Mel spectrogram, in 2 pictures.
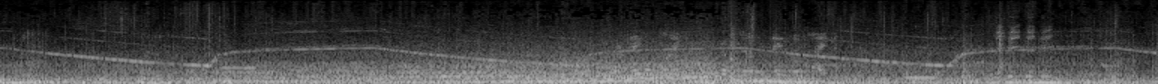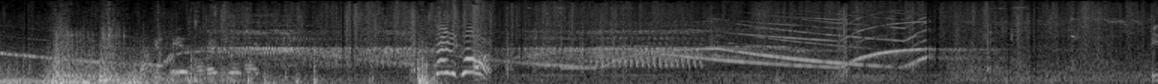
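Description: Police car siren on wail, a slow rising-and-falling sweep repeating about every four seconds over loud engine and road noise from the moving cruiser. About halfway through, the road noise drops away as the car slows and stops while the siren goes on. A brief fast warble comes about two-thirds of the way in, and several sirens overlap near the end.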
